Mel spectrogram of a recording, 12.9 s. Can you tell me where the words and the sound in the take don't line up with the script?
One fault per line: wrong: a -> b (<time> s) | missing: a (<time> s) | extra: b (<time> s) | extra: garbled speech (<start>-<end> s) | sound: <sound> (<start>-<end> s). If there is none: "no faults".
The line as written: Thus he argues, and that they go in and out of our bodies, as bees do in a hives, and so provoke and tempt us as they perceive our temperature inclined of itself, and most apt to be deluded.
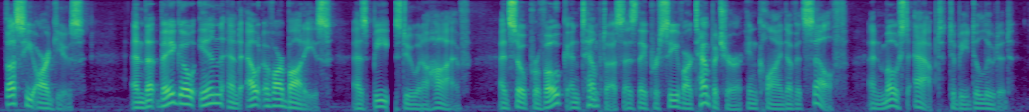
sound: dropout (4.8-4.9 s)
wrong: hives -> hive (5.4 s)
